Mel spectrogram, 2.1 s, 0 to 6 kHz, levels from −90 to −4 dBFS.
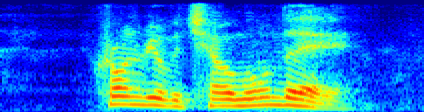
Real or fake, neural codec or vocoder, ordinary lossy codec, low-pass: fake; codec, 16 kHz in and 24 kHz out, 0.6 kbps, FocalCodec, streaming, 4096 codes; AAC, 48 kbps; 5.4 kHz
